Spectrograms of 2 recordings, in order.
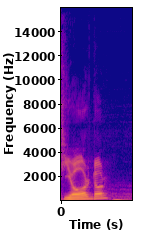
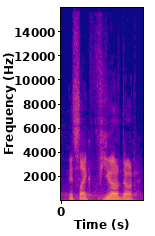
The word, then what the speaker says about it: Fyodor: It's not pronounced like a y. It's not Fyodor. It's like Fyodor. And then you do like a very silent rolled R at the end.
